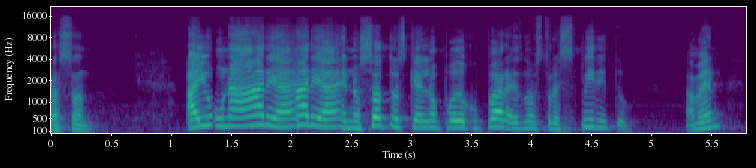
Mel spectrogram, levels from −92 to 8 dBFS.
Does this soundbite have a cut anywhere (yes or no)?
yes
